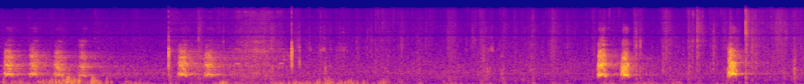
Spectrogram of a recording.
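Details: The dog Diesel of Ukonvuori, in moose dog training on one of its first moose contacts, barks in scattered short bursts with long quiet gaps between, over faint rustling.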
